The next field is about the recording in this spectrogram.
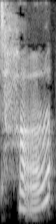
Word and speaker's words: Tár: And then finally, we have to talk about Tár.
